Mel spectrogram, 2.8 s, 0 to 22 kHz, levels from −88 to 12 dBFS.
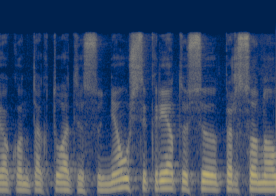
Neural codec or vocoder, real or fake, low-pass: none; real; 10.8 kHz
